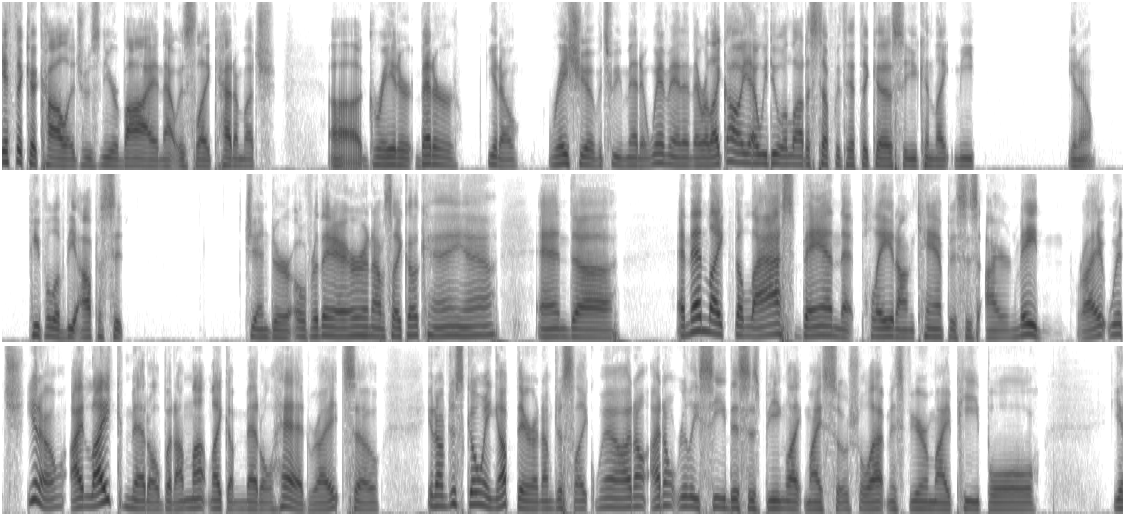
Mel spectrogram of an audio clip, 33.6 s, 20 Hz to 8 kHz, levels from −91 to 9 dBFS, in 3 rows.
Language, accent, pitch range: English, American, 125-160 Hz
